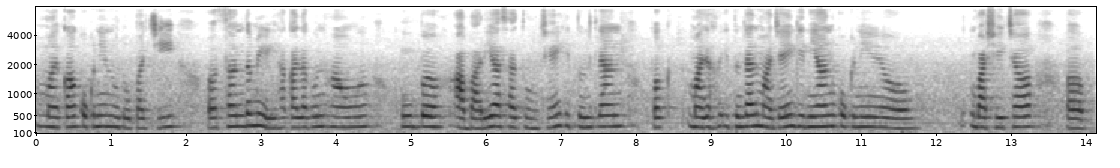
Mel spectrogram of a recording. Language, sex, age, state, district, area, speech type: Goan Konkani, female, 18-30, Goa, Tiswadi, rural, spontaneous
